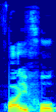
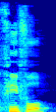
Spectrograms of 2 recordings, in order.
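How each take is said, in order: First: The first vowel sounds like 'eye'. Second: The first vowel sounds like 'ee'. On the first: The speaker calls it right. "नहीं फाइफो कहें please" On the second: The speaker calls it wrong. "कुछ लोग कहते हैं फीफो"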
